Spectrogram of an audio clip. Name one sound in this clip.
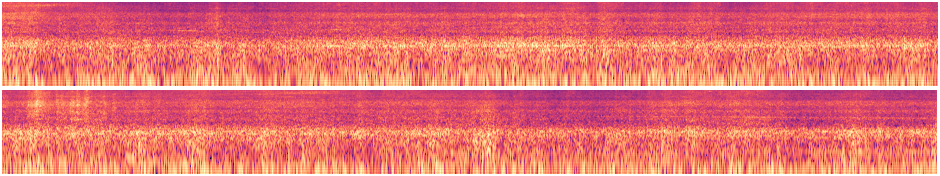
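Wind rushes loudly past a moving vehicle.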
